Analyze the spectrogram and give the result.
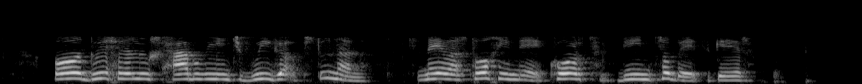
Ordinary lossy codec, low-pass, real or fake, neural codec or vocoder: MP3, 32 kbps; 3.6 kHz; fake; vocoder, 44.1 kHz, 80 mel bands, Vocos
